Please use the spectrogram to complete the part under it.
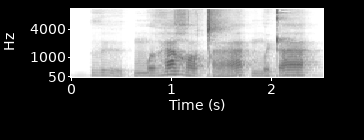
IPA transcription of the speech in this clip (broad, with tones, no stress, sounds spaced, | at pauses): ð ʏ˥˩ | m ʌ˧ ɦ a˥ ʁ ɒ˧ ǀ a˩˥ | m ə˧ ʈ a˥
